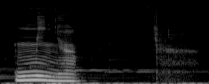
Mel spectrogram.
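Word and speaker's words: minha: the word Mina uh this might sound very nasal and it is we have a consonant nasal sound and on may we have a nasal deep tongue a and then both words Mina and mind they start with the nasal consonant mu so it's very nasal and it sounds like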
